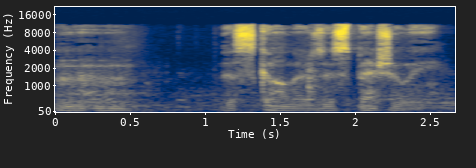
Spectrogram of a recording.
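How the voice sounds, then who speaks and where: The pace here is moderate. The voice is a put-on character voice. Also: man, very deep, low pitch for a man. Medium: video game. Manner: terse, deadpan.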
